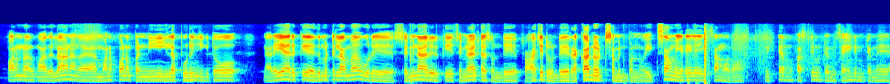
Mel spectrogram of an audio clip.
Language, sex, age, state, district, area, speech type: Tamil, male, 30-45, Tamil Nadu, Tiruvarur, urban, spontaneous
